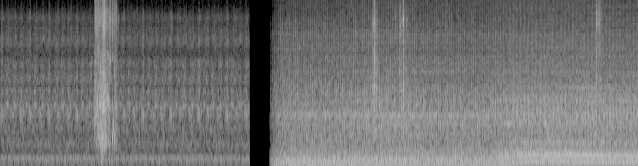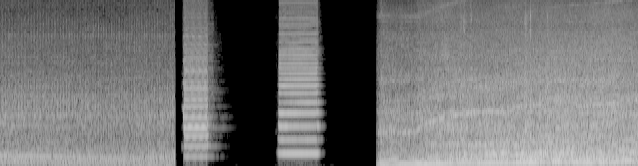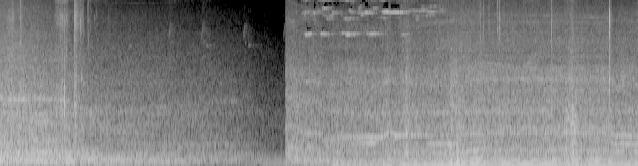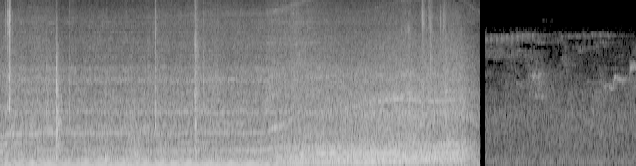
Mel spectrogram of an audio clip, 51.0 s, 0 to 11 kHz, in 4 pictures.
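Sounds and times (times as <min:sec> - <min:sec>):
truck engine revving: 0:05.4 - 0:16.3, 0:20.3 - 0:47.9
faint outdoor background: 0:48.0 - 0:51.0.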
